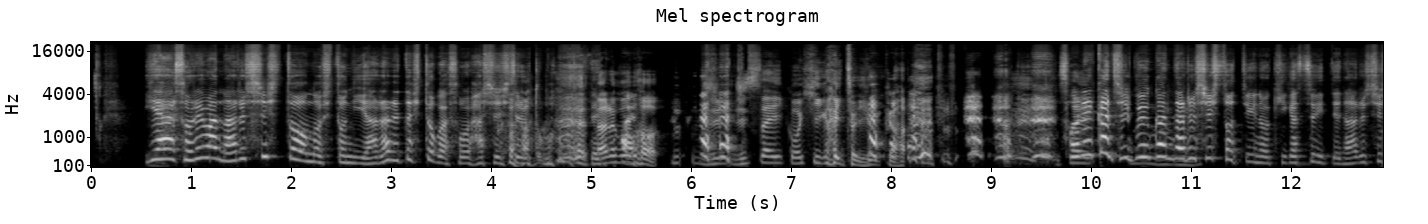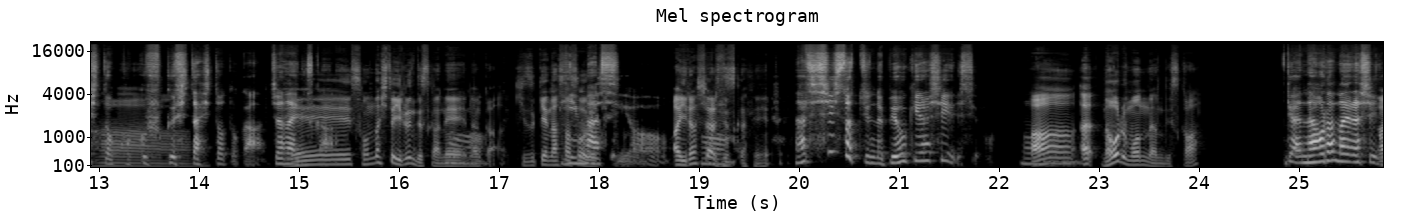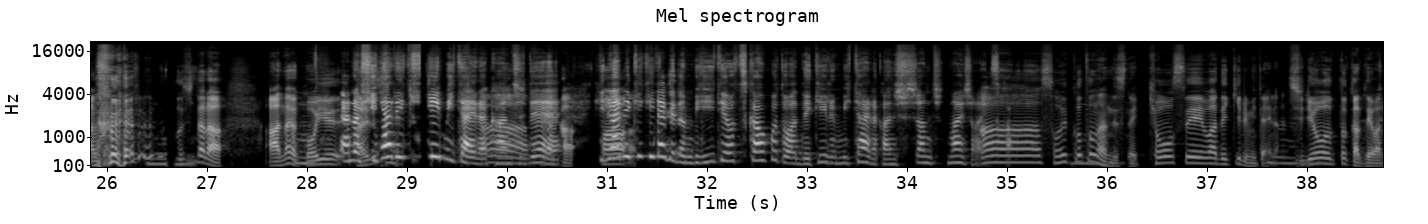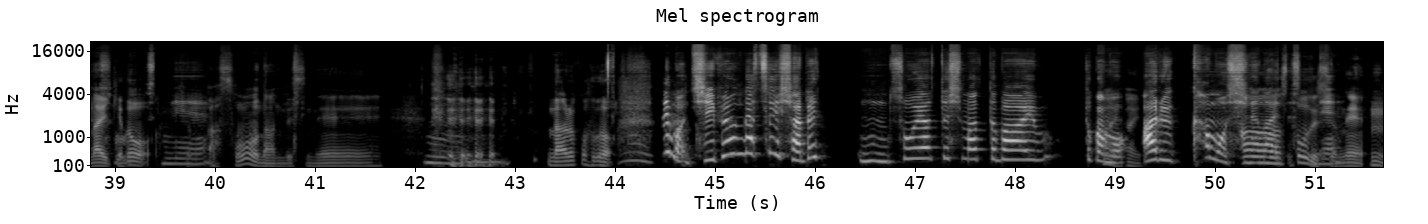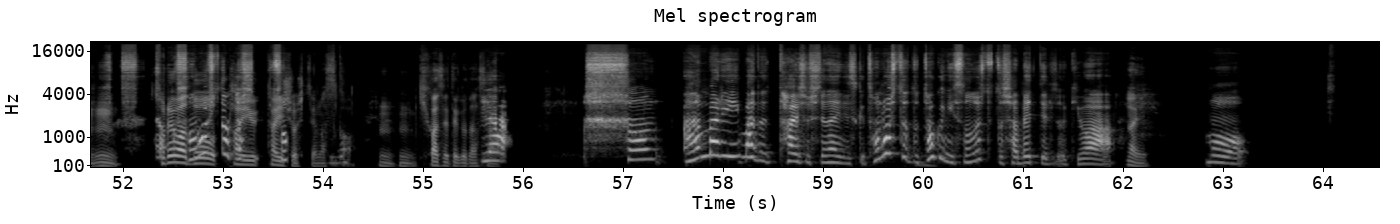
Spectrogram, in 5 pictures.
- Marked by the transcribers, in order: laugh; laughing while speaking: "被害というか"; laugh; tapping; laugh; other background noise; laughing while speaking: "いらっしゃるんですかね"; giggle; laughing while speaking: "あの"; other noise; laugh
- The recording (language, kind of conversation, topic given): Japanese, podcast, 相手の話を遮らずに聞くコツはありますか？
